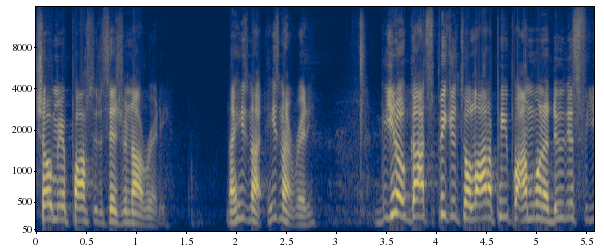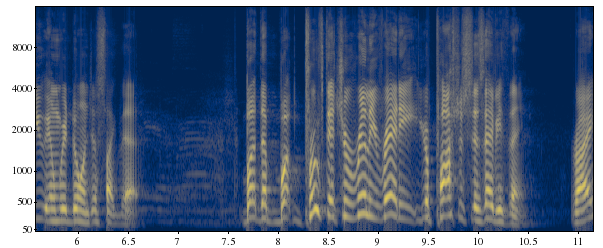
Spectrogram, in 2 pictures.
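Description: A man speaks very fast in an extremely high, bright and sharp voice, raised and projected, with lively intonation and an animated tone. His loudness swings widely, long pauses come often, and the sound is dry and close with no echo. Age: 30s. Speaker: pastor. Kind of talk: sermon.

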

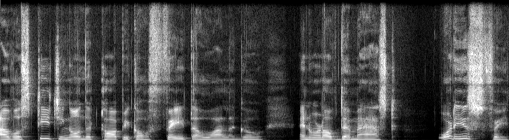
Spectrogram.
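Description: A man with a non-native accent and fairly high pitch, lively intonation, a moderate pace, and dry, close sound with no echo. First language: not English. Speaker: Bible teacher. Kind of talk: sermon.

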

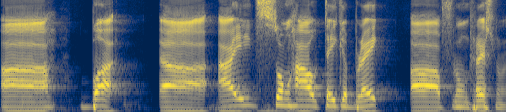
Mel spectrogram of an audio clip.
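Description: Speaking with a Dominican accent, a man has a fairly high pitch and a very slow pace. The recording is very clean, with a silent background. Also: fairly even intonation. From Dominican Republic. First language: Spanish. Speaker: cleaning company owner. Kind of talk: casual interview. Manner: halting, non-native grammar.

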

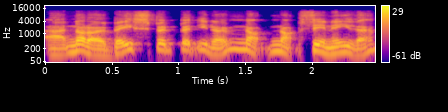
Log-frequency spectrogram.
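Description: A man with an Australian accent, fairly quick pace and lively intonation against a quiet background. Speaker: podcast host. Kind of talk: interview.

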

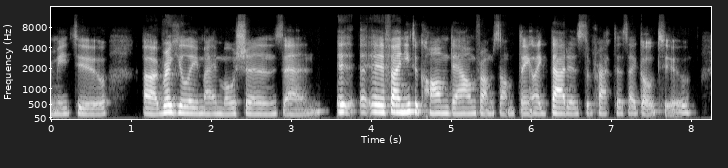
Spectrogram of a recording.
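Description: Against a quiet background, a woman with a Chinese accent speaks at moderate pace and medium pitch, her intonation fairly even and her loudness swinging widely. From China. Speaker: ADHD advocate. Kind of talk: interview.

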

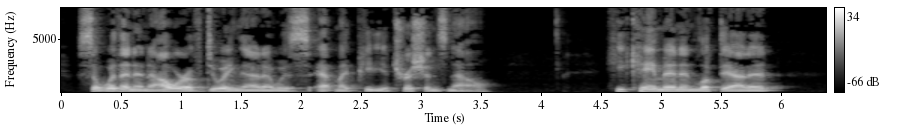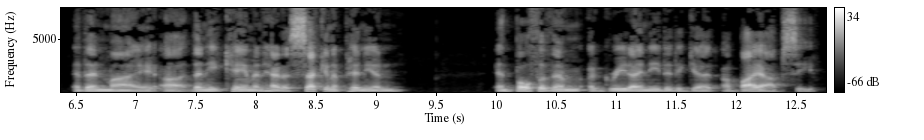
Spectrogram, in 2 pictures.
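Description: In an American accent, a man with an unremarkable speaking voice talks at a medium pitch and a moderate pace with ordinary pitch variation. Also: very clean recording, silent background. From Wisconsin, US Midwest. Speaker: cancer survivor, author and motivational speaker. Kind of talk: interview.

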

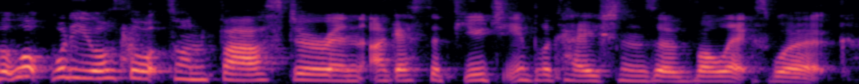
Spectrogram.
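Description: Recorded very cleanly against a silent background, a woman with an Australian accent talks at a moderate pace. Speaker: podcast host and sports nutritionist. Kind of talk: interview.

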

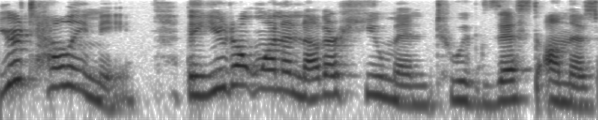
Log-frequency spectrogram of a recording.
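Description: A woman with a Midwestern accent and an animated tone, at a moderate pace. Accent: general American, Midwestern. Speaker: actress. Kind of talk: casual chat.

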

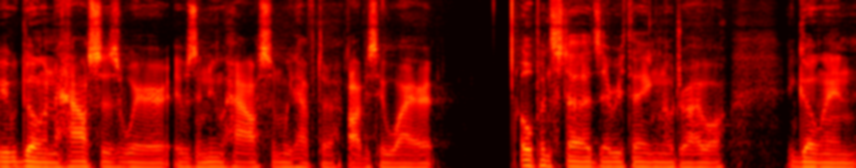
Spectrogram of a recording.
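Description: Spoken at a very fast pace in a monotone, flat delivery with an American accent, the voice sounds dry and close with no echo on a very clean recording over a silent background. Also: man. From Missouri, US Midwest. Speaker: electrician sharing faith testimony. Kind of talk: testimony.

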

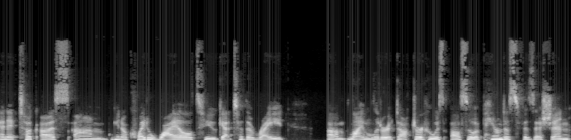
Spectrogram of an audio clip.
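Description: A woman's ordinary speaking voice in an American accent, medium in pitch with ordinary pitch variation, at a fairly slow pace over a quiet background. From Boston, US. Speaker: parent and author. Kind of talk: interview.

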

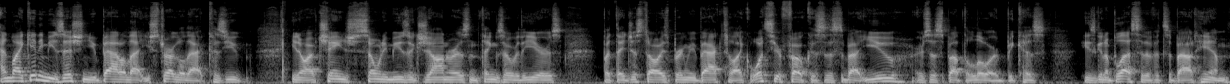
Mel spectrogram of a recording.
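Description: Speaking at a very fast pace, a man keeps a very even loudness and ordinary pitch variation. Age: 40s. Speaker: professional touring drummer. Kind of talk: casual interview.

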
